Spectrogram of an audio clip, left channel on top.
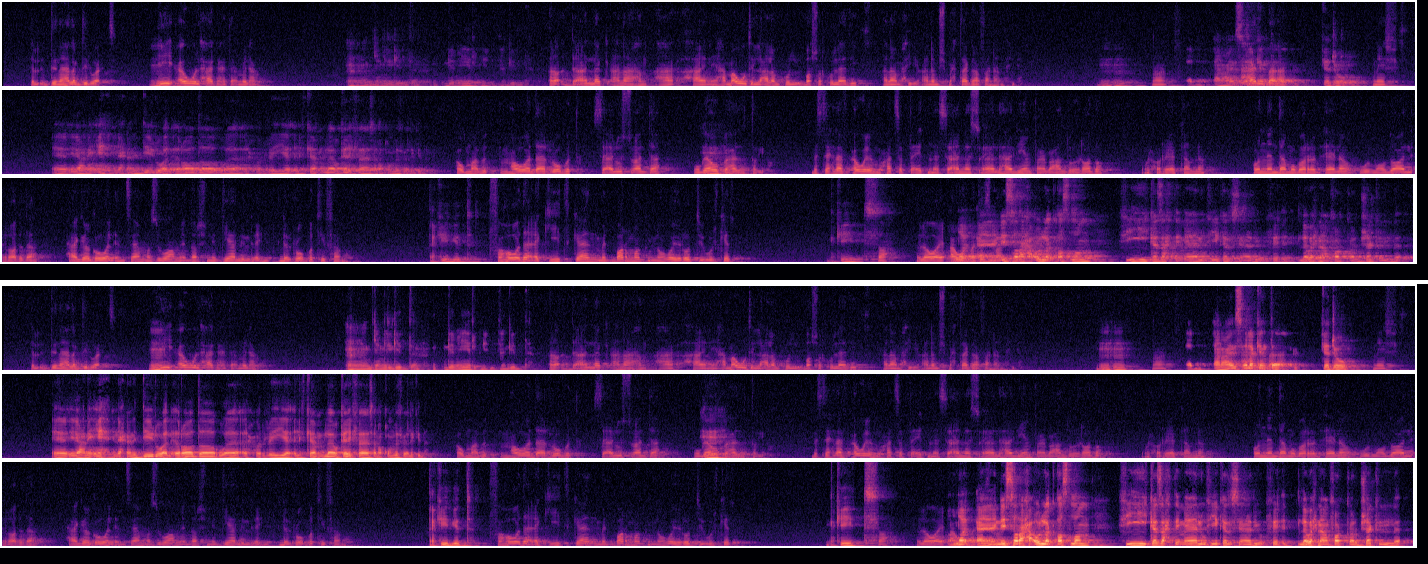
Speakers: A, on the left (about 30°); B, on the right (about 65°).
A: ال- اديناها لك دلوقتي
B: صح
A: ايه أول حاجة هتعملها
B: مم، جميل جدا جميل جدا جدا
A: ر- ده قال لك انا هن... ه... ه- يعني هموت العالم كل البشر كلها دي انا همحيها انا مش محتاجها فانا همحيها
B: مهم.
A: تمام
B: طب انا عايز اسالك
A: هل
B: انت
A: بقى
B: كجو
A: ماشي
B: آه، يعني ايه ان احنا نديله الاراده والحريه الكامله وكيف سنقوم بفعل كده
A: هما ب... ما هو ده الروبوت سألوه السؤال ده وجاوب
B: مم،
A: بهذه الطريقة بس احنا في اول المحادثة بتاعتنا سألنا سؤال هل ينفع يبقى عنده إرادة والحرية الكاملة قلنا ان ده مجرد آلة وموضوع الإرادة ده حاجة جوه الإنسان مزروعة ما نقدرش نديها لل... للروبوت يفهمها
B: اكيد جدا
A: فهو ده اكيد كان متبرمج ان هو يرد يقول كده
B: اكيد
A: صح اللي هو اول
B: الله
A: ما تسمع
B: يعني أنا
A: الجمله
B: لسه راح اقول لك اصلا في كذا احتمال وفي كذا سيناريو في لو احنا هنفكر بشكل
